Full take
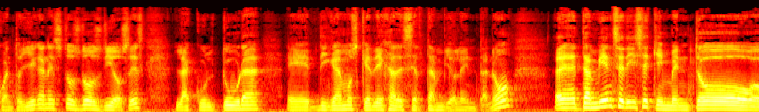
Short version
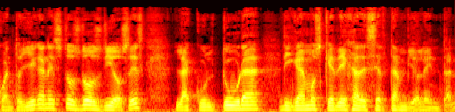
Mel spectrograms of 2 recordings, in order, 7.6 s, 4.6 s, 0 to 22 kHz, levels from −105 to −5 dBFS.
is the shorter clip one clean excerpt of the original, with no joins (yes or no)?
no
